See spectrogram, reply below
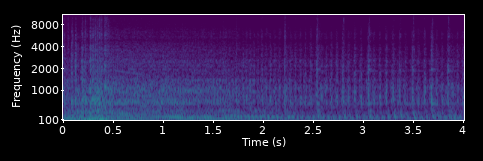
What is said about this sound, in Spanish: Y cada vez que pasa un motorino, como lo llamaban así, me vuelve todo, todo entero.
